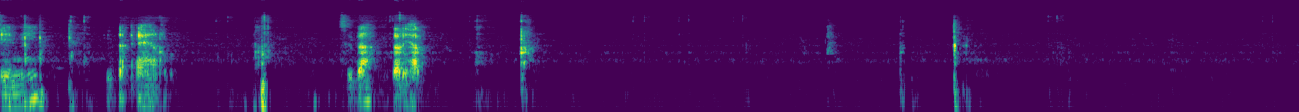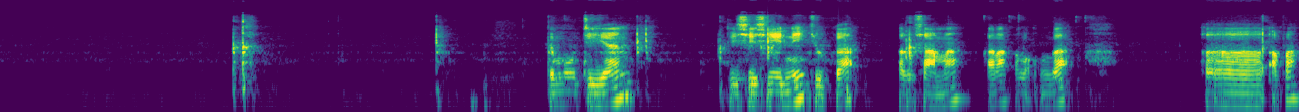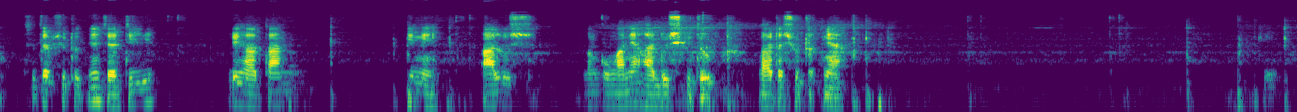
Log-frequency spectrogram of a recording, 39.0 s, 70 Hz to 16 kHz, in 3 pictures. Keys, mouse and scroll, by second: 0.2 ctrl+r, 2.6-3.2 scroll down 2, 3.2 scroll down 2, 4.0 click, 4.7 click, 6.6 click, 7.6 click, 8.3 middle click, 12.6 click, 16.2 click, 17.4 middle click, 19.3 middle click, 20.6 middle click, 23.0 click, 24.6 scroll up 3, 25.6 middle click, 27.7 click, 30.0 ctrl+r, 34.6 ctrl+r, 38.4 ctrl+r.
